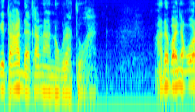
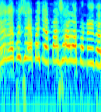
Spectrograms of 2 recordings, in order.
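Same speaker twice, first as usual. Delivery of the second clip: very high-pitched mock complaint; congregant's protest. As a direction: put on a high objecting churchgoer's voice. Voices a congregant's objection.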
